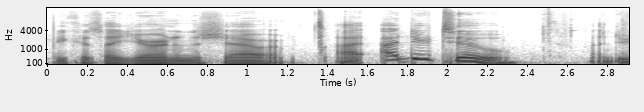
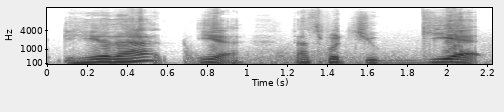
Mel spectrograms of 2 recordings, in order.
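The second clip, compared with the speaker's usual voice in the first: louder, higher gleeful taunt; mock taunt; 4 semitones higher, 5 dB louder than usual. Retelling the fart-noise punchline, gleeful mock taunt. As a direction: gloat into the phone. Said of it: "and he's like".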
